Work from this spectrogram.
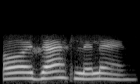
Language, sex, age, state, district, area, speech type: Goan Konkani, female, 18-30, Goa, Canacona, rural, conversation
